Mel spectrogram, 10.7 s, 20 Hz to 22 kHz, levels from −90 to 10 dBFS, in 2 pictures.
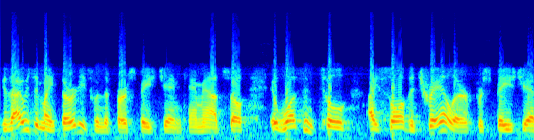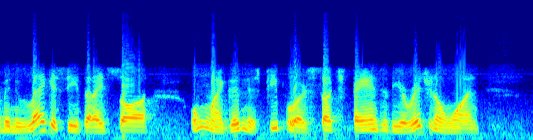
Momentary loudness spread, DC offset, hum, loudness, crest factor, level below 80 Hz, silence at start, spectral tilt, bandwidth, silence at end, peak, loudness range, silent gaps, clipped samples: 5 LU; under 0.1%; none; -20 LUFS; 10 dB; -56 dBFS; 0 s; -7.5 dB/octave; 7.2 kHz; 0.55 s; -10 dBFS; 2 LU; none; under 0.1%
